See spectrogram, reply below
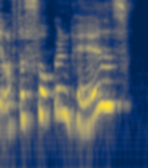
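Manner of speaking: cursing in bad, terrible British slang. Asked to curse at the others in their worst British slang, the speaker obliges. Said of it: "curse at us in your worst British slang".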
